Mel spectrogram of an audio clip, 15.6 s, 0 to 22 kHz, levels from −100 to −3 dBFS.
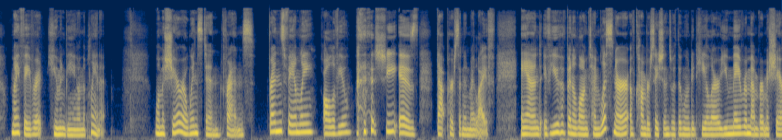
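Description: No technical faults can be heard anywhere in this recording.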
